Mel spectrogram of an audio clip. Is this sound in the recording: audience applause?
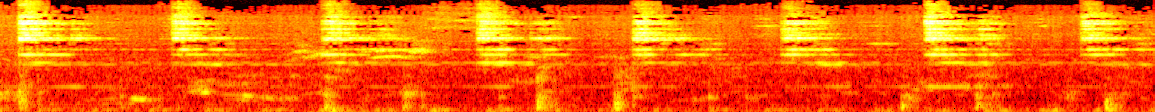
no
